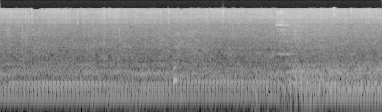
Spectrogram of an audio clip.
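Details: A steady, low engine drone with layered harmonic hum dominates outdoors, shifting slightly near the end, with no animal voices present.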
